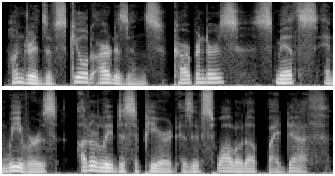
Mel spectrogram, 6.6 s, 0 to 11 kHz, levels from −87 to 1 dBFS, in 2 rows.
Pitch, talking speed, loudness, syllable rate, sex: 125 Hz, 125 wpm, -18 LUFS, 5.1 syllables/s, male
